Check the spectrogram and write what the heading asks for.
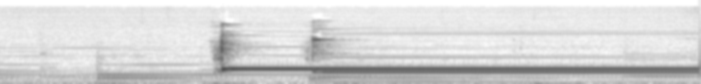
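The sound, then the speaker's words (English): A doorbell chimes on Halloween night with two clear ding-dong tones, the second note ringing out and sustaining. Loud, with no voices present. “The doorbell rings.”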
